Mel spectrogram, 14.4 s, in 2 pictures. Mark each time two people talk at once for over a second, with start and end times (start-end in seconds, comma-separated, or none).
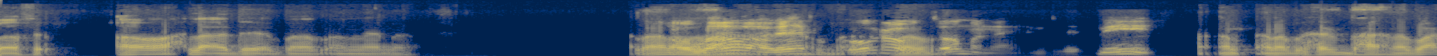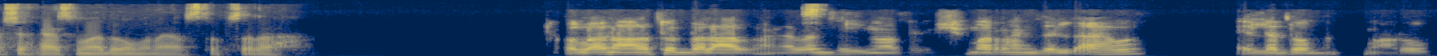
3.3-4.8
